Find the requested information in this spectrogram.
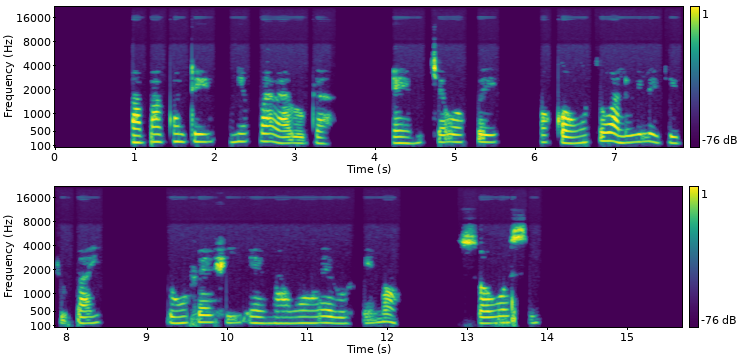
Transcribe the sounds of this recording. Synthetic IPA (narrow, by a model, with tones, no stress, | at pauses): ba˧ba˧˦ɡũ˦de˦ | nĩ˦k͡pa˦˨ɾa˨˦ɾo˨ɡa˨ | ɛ˨ɾɛ˨mĩ˨˦d͡ʒɛ˦wɔ˦k͡pe˦ | ɔ˧kɔ˨wũ˧to˦wa˦˨lo˨˦ɾi˦le˦˨de˧˨du˨˦ba˨˦i˦ | o˨wũ˧fɛ˦fi˧ɛ˦˨mɔ̃˨w̃ɔ̃˧ɛ˧˨ɾo˨fẽ˨˦nɔ̃˦˨ | sɔ˨˦wɔ˦si˦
